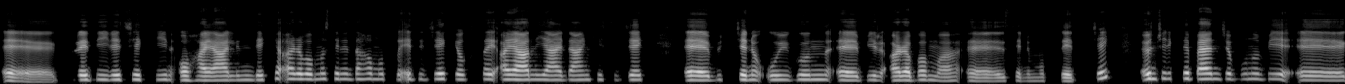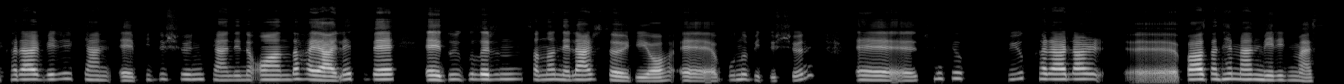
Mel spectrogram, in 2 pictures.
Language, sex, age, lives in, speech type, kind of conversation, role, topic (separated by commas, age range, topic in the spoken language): Turkish, female, 30-34, Germany, conversation, advice, advisor, Büyük kararlar verirken yaşadığınız aşırı kaygı ve kararsızlığı nasıl tarif edersiniz?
